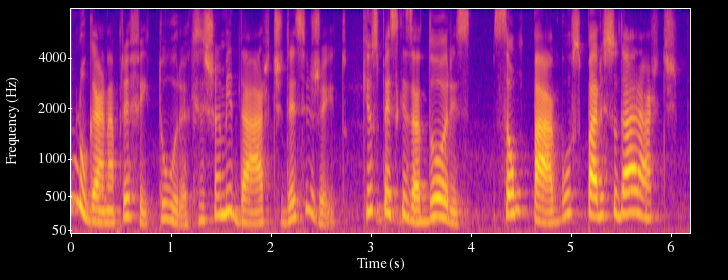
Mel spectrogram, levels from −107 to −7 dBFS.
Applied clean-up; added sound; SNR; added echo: none; none; none; none.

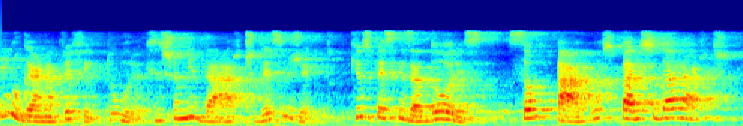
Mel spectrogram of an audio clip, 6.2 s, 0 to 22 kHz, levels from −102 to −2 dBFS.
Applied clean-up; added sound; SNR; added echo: none; none; none; reverberation time 1.2 s.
